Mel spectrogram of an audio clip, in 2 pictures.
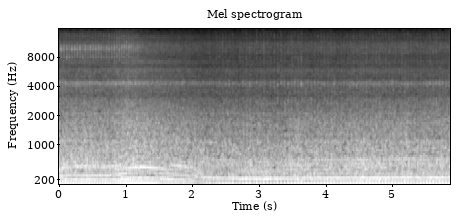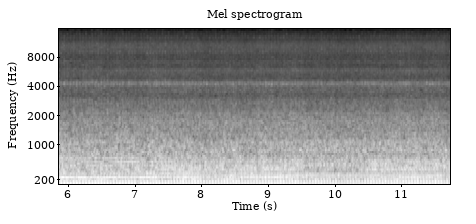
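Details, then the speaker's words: Troy-Bilt self-propelled mower with donor Honda engine replacing blown Briggs, pre-2012 engine on post-2012 deck, manual choke; driven up driveway under self-propel, smooth even hum after rev change, running better than originally. "I think it wants to take off. I can already tell it's running better than when I originally had it."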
